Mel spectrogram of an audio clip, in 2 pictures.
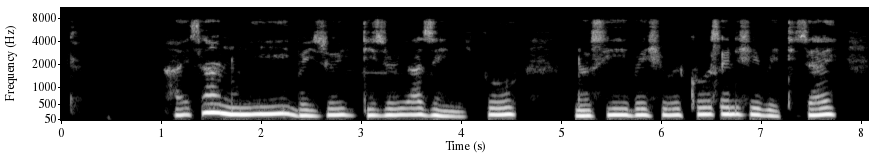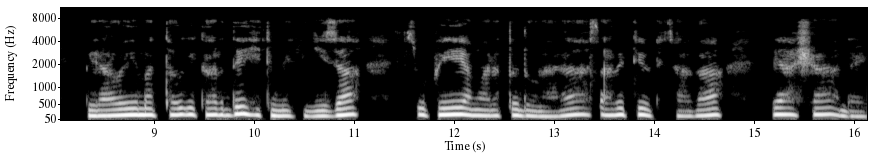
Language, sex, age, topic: Gamo, female, 18-24, government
